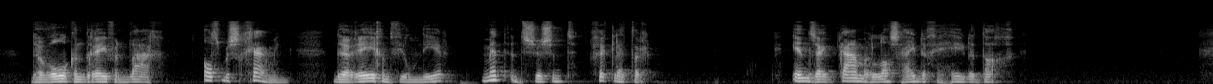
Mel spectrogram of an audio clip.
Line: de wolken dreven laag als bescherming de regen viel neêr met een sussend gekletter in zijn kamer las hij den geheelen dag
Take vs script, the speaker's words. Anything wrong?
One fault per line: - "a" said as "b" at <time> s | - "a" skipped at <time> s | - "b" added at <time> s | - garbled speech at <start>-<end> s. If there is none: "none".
none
